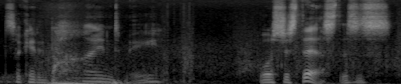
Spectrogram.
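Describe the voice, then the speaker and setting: A man's voice: mid-range voice, unhurried, gravelly, a little hiss or hum. A man streaming a video game, making self-mocking jokes as he plays. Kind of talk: gameplay commentary.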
